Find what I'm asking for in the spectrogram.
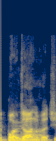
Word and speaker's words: Bogdanovich: But, like, yeah, you think about it, it's Bogdanovich. I'm not saying it wrong, eh? – Yeah, Bogdanovich, yeah.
